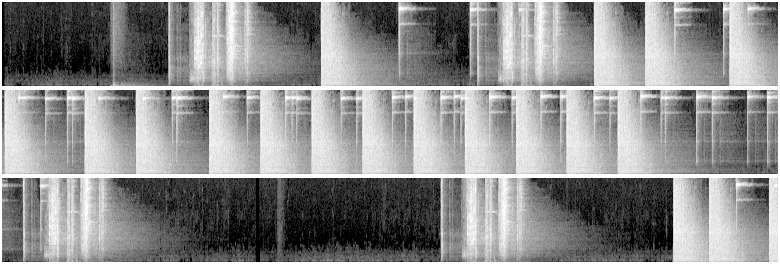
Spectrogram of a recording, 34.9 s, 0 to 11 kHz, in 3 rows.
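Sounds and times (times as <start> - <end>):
handgun gunshots: 9.0 - 21.7, 33.4 - 34.9.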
